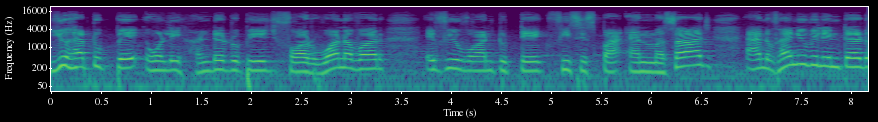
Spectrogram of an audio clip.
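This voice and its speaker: Her voice is an ordinary speaking voice, fairly low in pitch, with ordinary pitch variation and very even loudness. The woman speaks at a fairly slow pace over light background noise. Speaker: travel vlogger. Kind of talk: casual vlog commentary. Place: street. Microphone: phone near.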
